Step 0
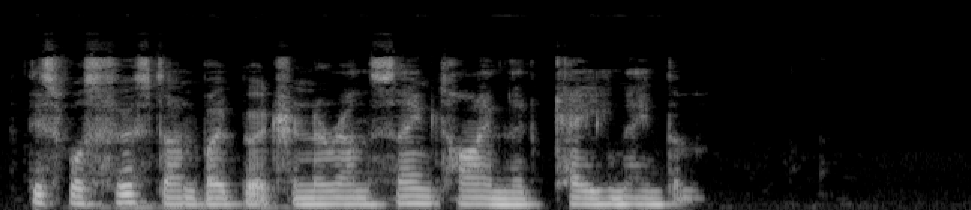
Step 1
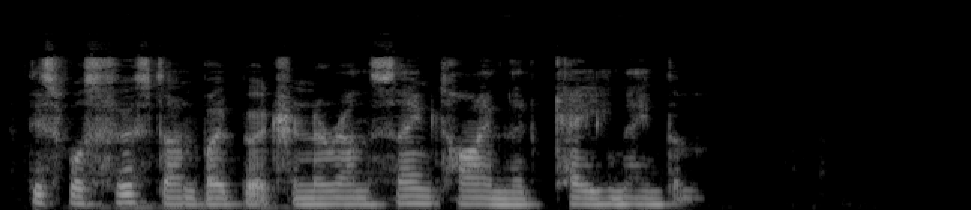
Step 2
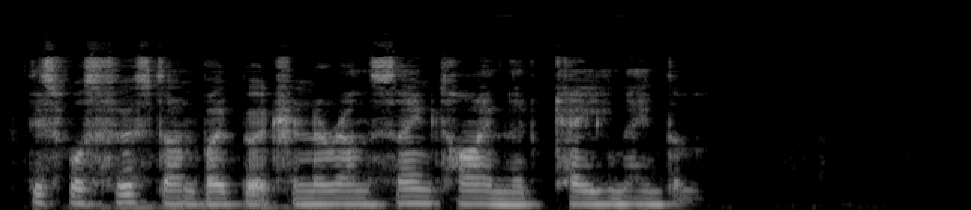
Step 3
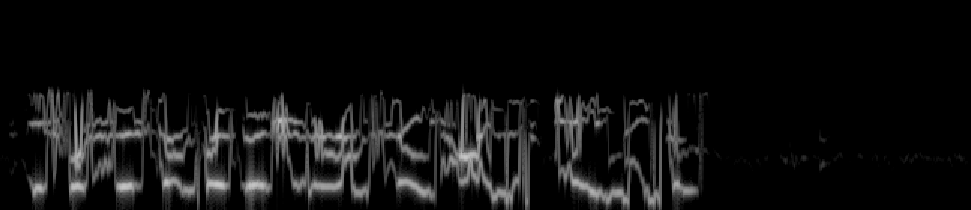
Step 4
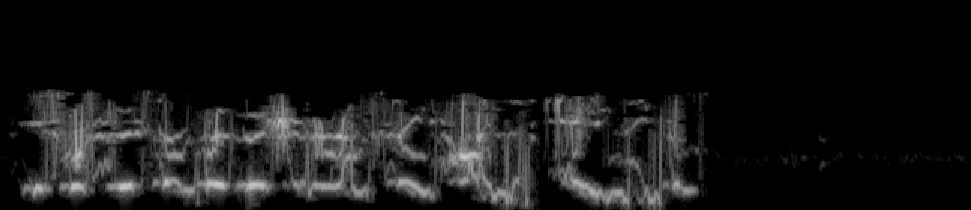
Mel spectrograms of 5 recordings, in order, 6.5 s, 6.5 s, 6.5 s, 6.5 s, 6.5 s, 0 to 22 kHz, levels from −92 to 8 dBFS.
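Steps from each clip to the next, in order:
low-shelf EQ 500 Hz −11.5 dB; level −7.5 dB
comb filter 2 ms, depth 72%
three sine waves on the formant tracks; level +8.5 dB
spectral magnitudes quantised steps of 15 dB; echo ahead of the sound 72 ms −20 dB; level +1 dB; MP3 16 kbit/s 12,000 Hz

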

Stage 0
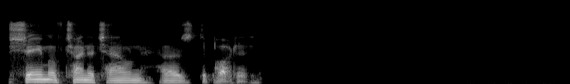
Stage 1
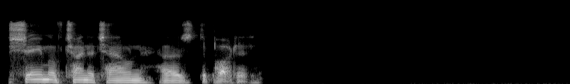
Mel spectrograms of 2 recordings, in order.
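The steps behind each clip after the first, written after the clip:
brickwall limiter −13.5 dBFS, peak gain reduction 9 dB
level +6.5 dB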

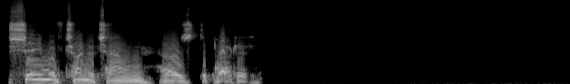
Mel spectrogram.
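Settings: soft clipping −19 dBFS, distortion −7 dB
level +1.5 dB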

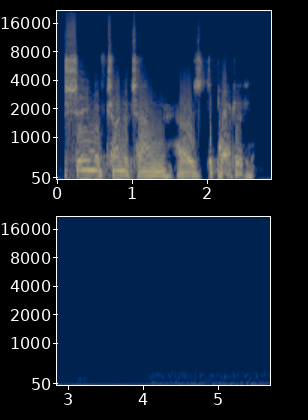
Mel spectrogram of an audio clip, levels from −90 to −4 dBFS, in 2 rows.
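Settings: downward compressor 6 to 1, threshold −28 dBFS, peak gain reduction 8.5 dB
level −2 dB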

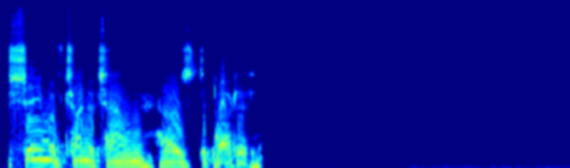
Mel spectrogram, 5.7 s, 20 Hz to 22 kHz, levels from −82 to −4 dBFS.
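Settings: brickwall limiter −31 dBFS, peak gain reduction 9 dB
level −2 dB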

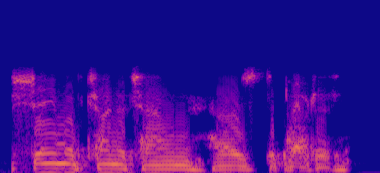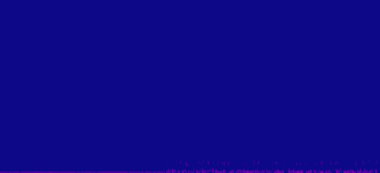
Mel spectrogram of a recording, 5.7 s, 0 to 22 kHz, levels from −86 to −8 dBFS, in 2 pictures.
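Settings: downsampling to 8,000 Hz

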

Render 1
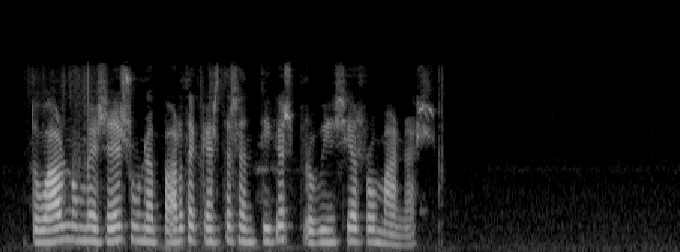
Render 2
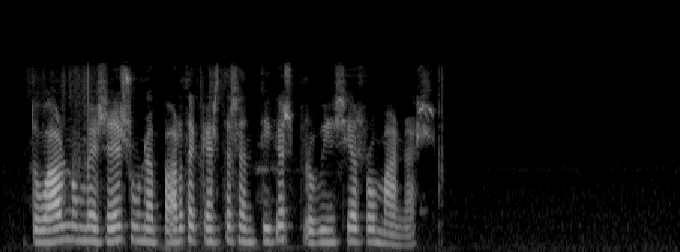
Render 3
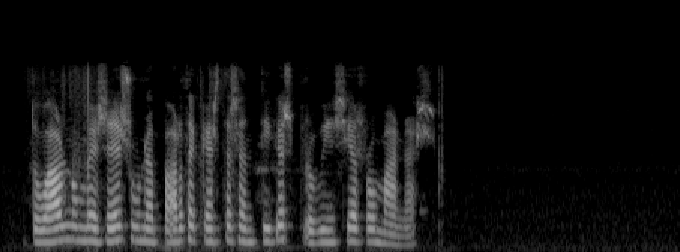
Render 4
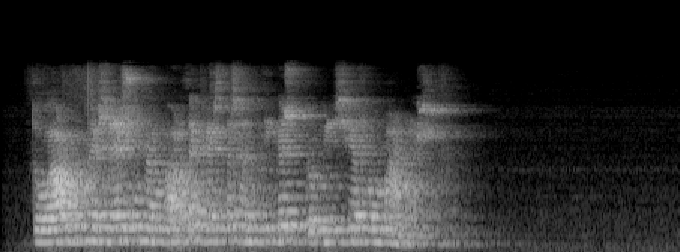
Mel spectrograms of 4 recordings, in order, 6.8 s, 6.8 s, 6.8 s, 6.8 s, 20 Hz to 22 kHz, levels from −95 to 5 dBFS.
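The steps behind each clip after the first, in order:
low-shelf EQ 450 Hz −6 dB; level −3 dB
no processing that can be heard
convolution reverb RT60 1.2 s, pre-delay 6 ms, DRR −11.5 dB; level +2 dB

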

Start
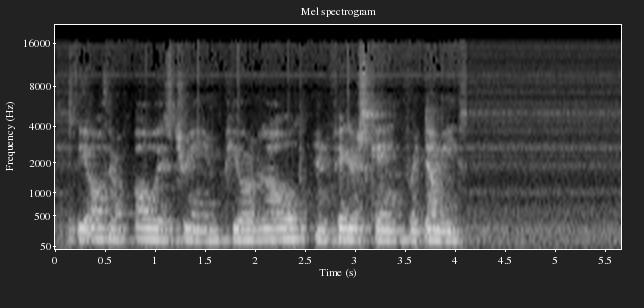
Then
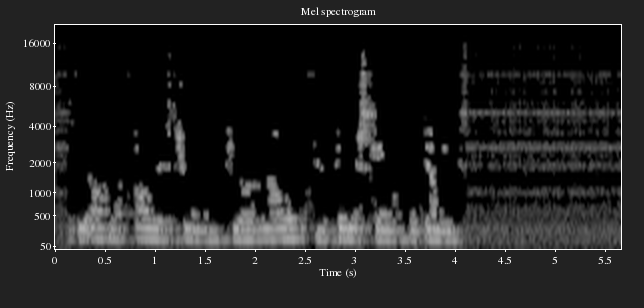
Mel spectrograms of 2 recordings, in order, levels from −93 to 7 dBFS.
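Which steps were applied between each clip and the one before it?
gate on every frequency bin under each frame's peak −20 dB strong
tilt shelving filter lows −8 dB, about 710 Hz
notch filter 4,600 Hz, Q 16
level −8.5 dB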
